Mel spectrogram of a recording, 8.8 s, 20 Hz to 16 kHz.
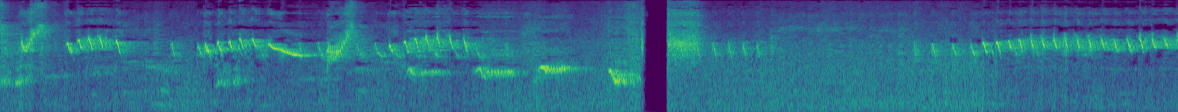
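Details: Training song of the white-rumped shama for captive birds, 2024. A fast, varied sequence of high trills, buzzy rattles and slurred whistles, with a brief silent cut midway. A rapid pulsed trill closes the passage.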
